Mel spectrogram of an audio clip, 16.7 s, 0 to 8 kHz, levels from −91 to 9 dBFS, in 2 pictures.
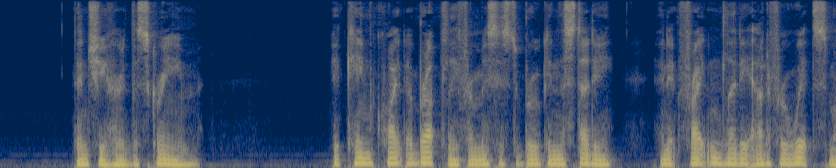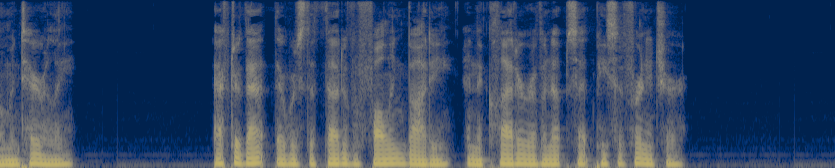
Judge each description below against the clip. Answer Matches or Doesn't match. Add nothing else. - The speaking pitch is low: Matches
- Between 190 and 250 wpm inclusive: Doesn't match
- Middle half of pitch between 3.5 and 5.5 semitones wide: Doesn't match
